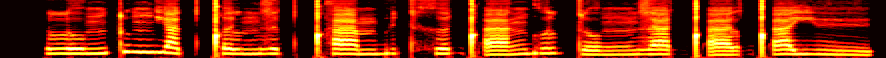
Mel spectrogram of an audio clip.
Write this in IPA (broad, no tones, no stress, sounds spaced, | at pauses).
l o ŋ tʷ ə ŋ j a t ǃ ə l n z ə t ǃʰ a m b y t x ə ǃʼ a ŋ ɡ u l t o ŋ n z a ǃʼ a l ǃʼ a j y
